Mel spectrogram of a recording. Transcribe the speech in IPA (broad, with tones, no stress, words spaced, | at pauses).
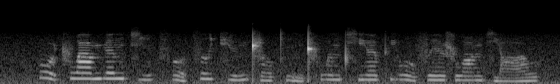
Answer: ko˥˩ʊ̯ʈ͡ʂwä˥mɥɛ˥n t͡ɕi˧˥t͡sʰɤ̰˨˩t͡sɹ̩˥ t͡ɕy˧˥n ʈ͡ʂɤ˧˥t̪ʰḭ˨˩nʈ͡ʂʰwə˥n t͡ɕʰjɛ˥pʰjo˥˩ʊ̯fe˥ɪ̯ ʂwɑ˥ŋɕjɑ˧˥ʊ̯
